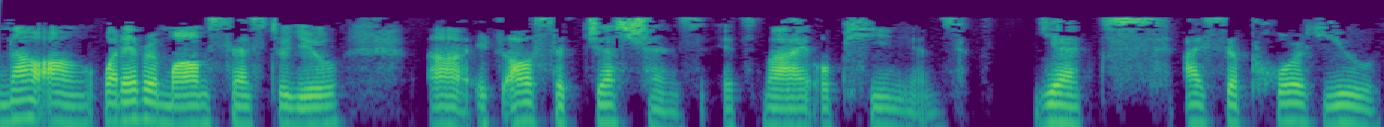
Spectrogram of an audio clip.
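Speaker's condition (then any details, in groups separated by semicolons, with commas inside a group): No condition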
